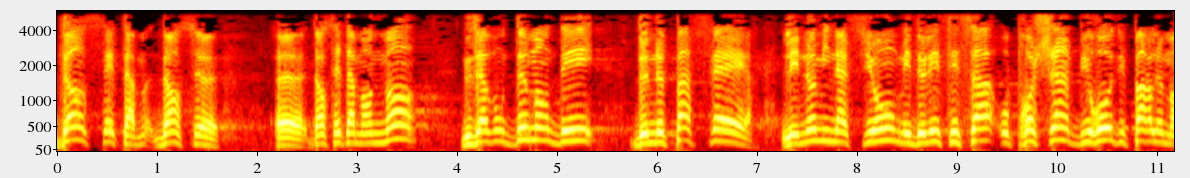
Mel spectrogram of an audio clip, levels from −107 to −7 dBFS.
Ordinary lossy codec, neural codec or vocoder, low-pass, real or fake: none; none; 5.4 kHz; real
